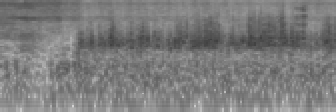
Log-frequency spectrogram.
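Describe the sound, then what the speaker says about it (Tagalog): Strong wind on an overcast day buffets the microphone in a steady, low roaring rush with gusty flutter, loud and close, with no voices. "Hangin."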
